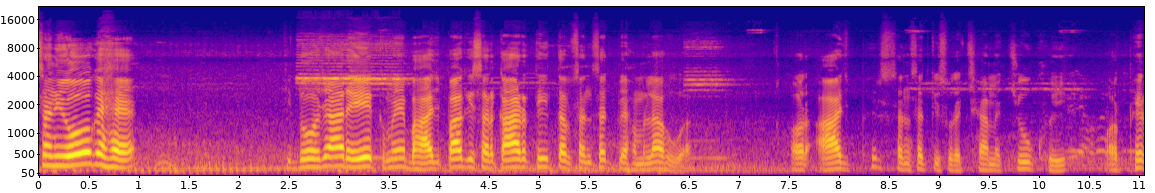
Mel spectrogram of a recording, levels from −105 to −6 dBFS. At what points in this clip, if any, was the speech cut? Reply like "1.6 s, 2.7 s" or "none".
none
